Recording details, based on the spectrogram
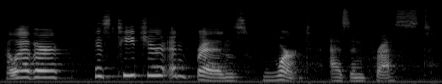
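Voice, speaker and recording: A woman reading a children's picture book aloud in an expressive, emphatic storytelling manner. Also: medium pitch, slow.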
